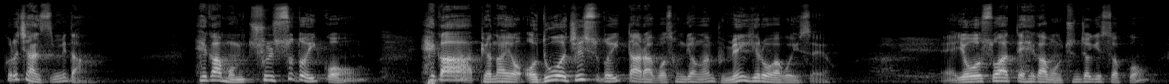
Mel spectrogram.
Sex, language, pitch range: male, Korean, 110-160 Hz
